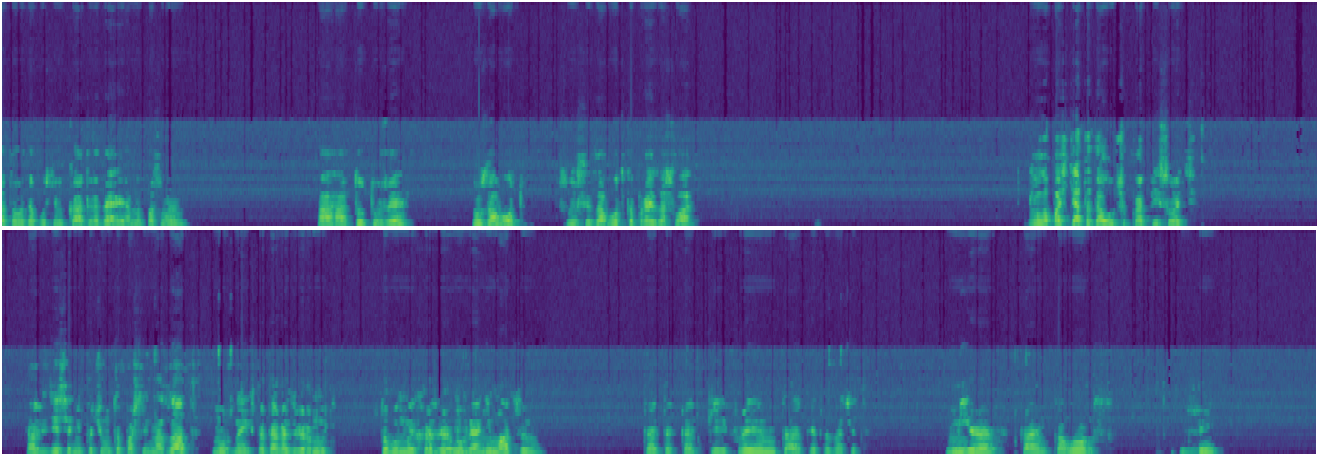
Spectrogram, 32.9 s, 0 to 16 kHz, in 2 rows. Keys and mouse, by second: 2.1-13.2 drag, 15.2-18.7 drag, 19.2-20.6 right drag, 22.4-25.1 drag, 26.8-29.3 right drag, 31.0 g.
